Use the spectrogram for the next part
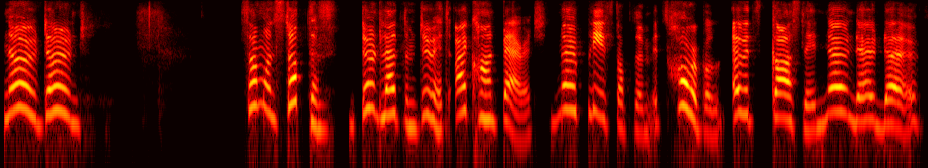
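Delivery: high, pleading nightmare voice; frightened pleading from a bad dream; distressed sleep talk. A narrator's reading. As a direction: beg in your sleep for it to stop.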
